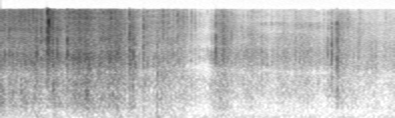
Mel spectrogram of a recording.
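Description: Packaging handled and shifted on a tabletop: a rustle lasting about a second, then a few smaller rustles and taps.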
